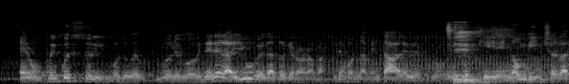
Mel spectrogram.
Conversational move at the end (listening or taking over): listening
